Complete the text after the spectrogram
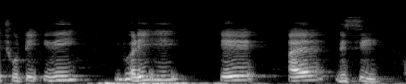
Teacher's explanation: जो जीभ का आगे का हिस्सा है वो क्या होता है? दांतों को छूता है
